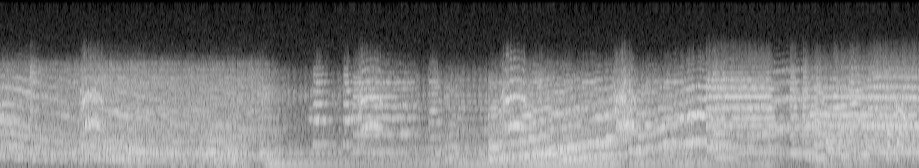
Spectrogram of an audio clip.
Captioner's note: screeching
